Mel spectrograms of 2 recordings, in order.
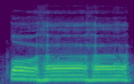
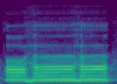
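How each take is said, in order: No difference in how they are said.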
